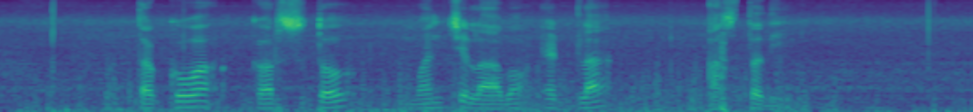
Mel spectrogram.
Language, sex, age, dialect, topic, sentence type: Telugu, male, 31-35, Telangana, agriculture, question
